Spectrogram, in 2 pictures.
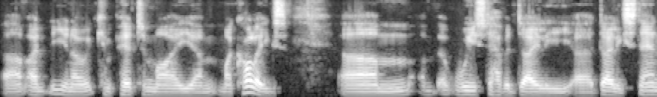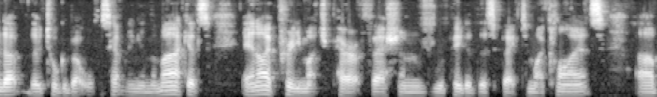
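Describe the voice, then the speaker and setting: A middle-aged man from Northeast England with a Geordie accent softened by years in New Zealand, a podcast guest who talks in a rambling way with many fillers and restarts. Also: on the low side, steady tone, moderate pace, no echo. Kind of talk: conversational interview.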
